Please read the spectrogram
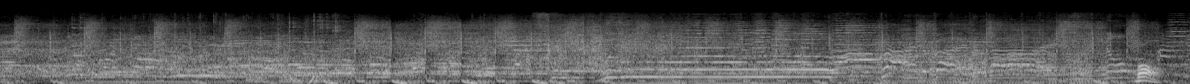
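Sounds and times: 
crowd booing: 0:00.0 - 0:11.0
speech: 0:11.4 - 0:11.8.

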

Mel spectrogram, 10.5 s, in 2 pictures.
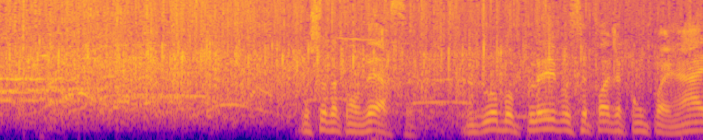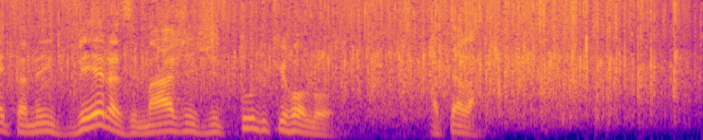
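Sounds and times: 
voices cheering: 0:00.0 - 0:05.4
audience applause: 0:00.0 - 0:10.5
speech: 0:02.3 - 0:07.9, 0:08.5 - 0:09.0.

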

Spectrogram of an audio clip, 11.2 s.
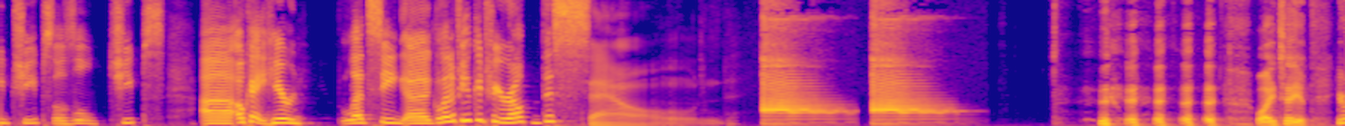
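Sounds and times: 
speech: 0:00.0 - 0:07.9, 0:09.2 - 0:11.1
cartoon boings of a bunny bouncing: 0:06.3 - 0:08.2
laughter: 0:09.0 - 0:10.4.

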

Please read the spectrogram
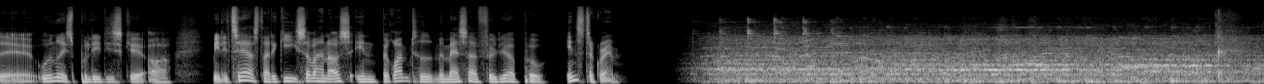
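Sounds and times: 
speech: 0:00.0 - 0:06.3
thousands of mourners at funeral procession: 0:06.8 - 0:12.6.

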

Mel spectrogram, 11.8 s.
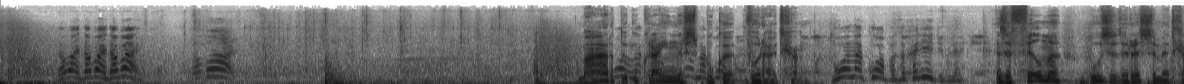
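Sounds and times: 
gunfire in combat: 0:00.0 - 0:00.9, 0:05.3 - 0:06.0
artillery fire in combat: 0:00.0 - 0:01.5, 0:05.3 - 0:05.8
speech: 0:00.6 - 0:02.5, 0:05.8 - 0:11.8.

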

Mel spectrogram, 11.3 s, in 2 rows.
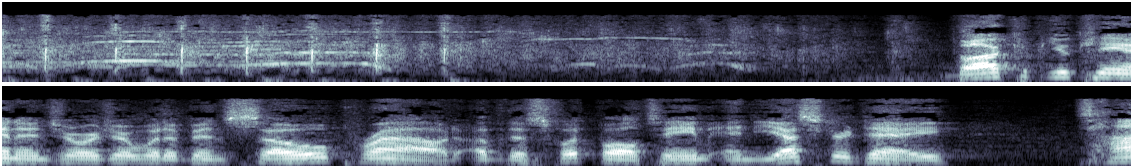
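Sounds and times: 
audience cheering and applause: 0:00.0 - 0:04.3
speech: 0:04.8 - 0:11.2.

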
